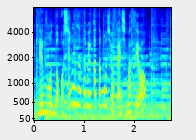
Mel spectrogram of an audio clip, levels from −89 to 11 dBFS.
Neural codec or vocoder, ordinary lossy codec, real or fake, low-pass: none; none; real; none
